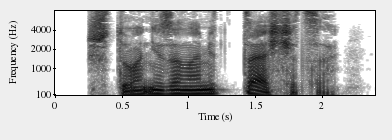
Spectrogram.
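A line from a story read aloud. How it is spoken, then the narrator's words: Hissing through teeth. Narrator (Russian): сквозь зубы прошипел Хаген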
